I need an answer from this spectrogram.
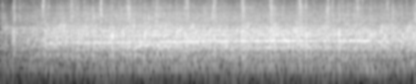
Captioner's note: attendees applauding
